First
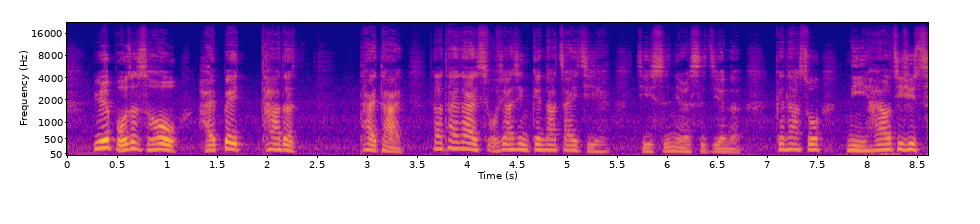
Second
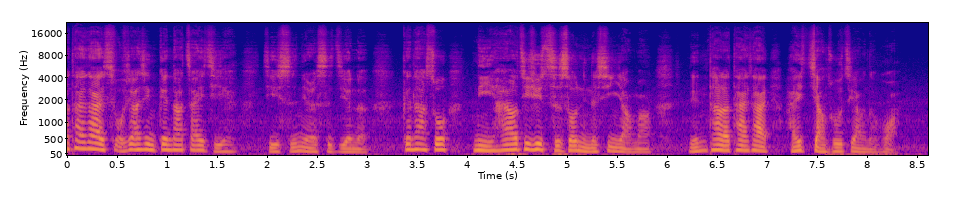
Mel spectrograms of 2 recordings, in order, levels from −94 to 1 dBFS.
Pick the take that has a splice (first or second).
second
